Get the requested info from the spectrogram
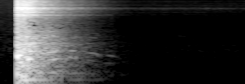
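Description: A single loud hit that starts abruptly and dies away within about a second, with a faint high ring trailing after it, between stretches of dead silence: an impact sound effect edited into the soundtrack.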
